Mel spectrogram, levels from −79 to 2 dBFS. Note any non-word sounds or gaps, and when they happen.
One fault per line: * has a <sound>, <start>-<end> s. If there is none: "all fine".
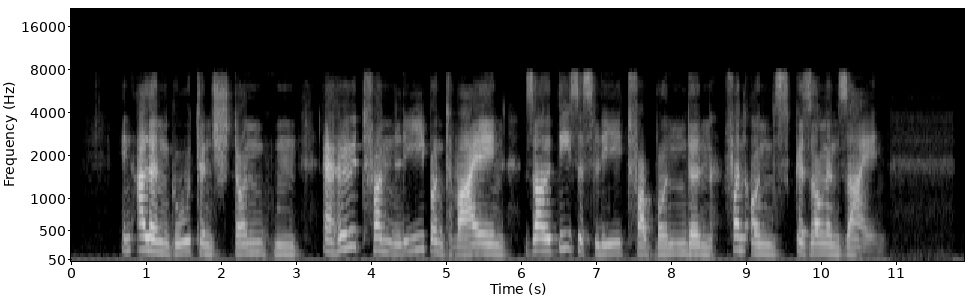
all fine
